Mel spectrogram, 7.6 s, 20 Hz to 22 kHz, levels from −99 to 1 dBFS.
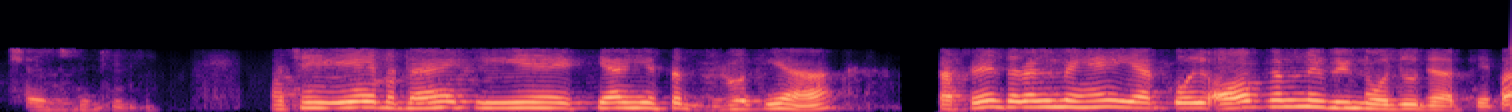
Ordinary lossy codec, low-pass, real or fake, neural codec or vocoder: none; 3.6 kHz; fake; codec, 16 kHz, 2 kbps, X-Codec, HuBERT features, trained on general audio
